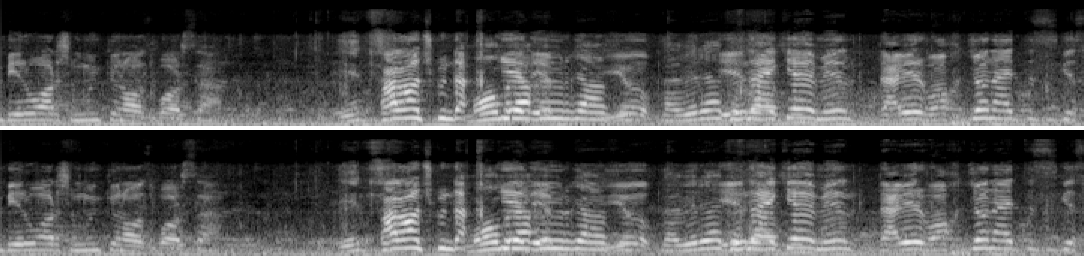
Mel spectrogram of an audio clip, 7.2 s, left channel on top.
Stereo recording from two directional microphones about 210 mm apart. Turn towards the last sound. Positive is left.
turn(degrees=-5)  # may be behind; listen again after turning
